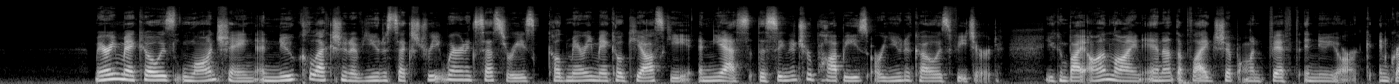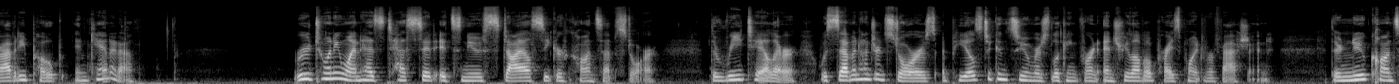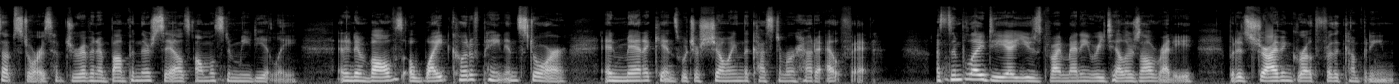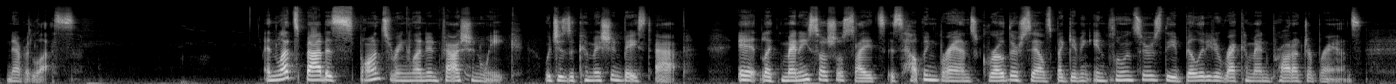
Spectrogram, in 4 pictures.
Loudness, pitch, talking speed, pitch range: -18 LUFS, 175 Hz, 165 wpm, 160-195 Hz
